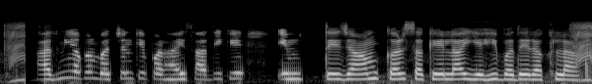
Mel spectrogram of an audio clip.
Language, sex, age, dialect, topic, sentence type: Bhojpuri, female, 18-24, Western, banking, statement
